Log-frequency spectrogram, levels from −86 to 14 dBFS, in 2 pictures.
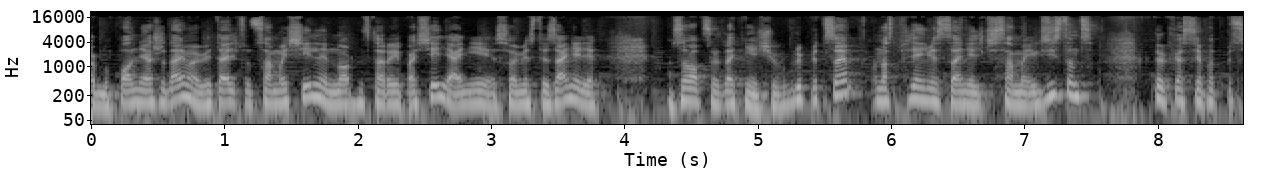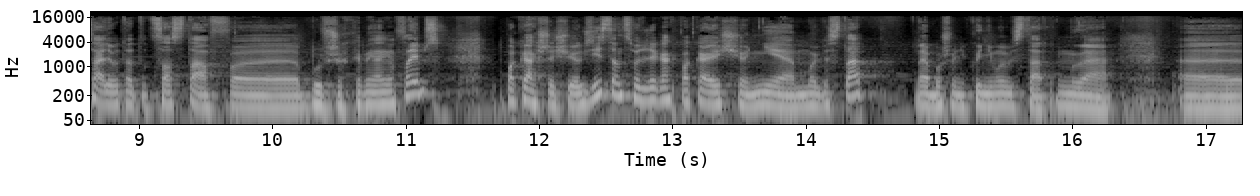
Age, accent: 20-39, native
